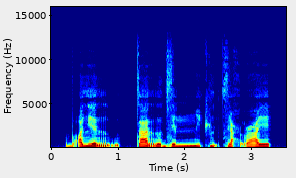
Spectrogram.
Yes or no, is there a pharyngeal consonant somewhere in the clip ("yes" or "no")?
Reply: yes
